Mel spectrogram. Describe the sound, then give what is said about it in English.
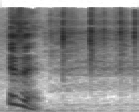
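Blue wrapping paper crinkles and rustles in a few short, crisp bursts as a present is unwrapped, just after a brief sliding vocal sound at the start. “That's blue wrapping paper.”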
